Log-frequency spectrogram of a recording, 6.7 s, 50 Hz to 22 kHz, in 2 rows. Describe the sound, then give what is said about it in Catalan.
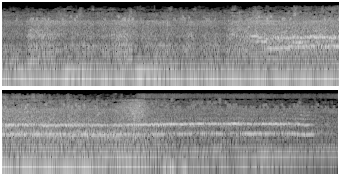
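A 1967 Ford Mustang's engine roars loudly as it accelerates hard, joined partway through by a sustained high-pitched squeal of tires skidding on the road. “Vinga, i fot-li gas!”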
